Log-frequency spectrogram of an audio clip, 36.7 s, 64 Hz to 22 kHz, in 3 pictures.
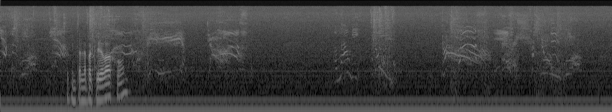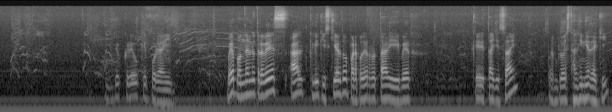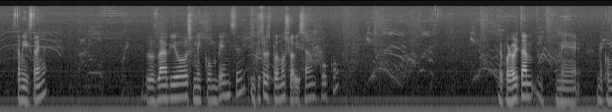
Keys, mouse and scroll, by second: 1.2-14.0 drag, 18.5-23.5 alt+drag, 24.7-31.0 alt+drag, 33.2-35.8 alt+drag.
